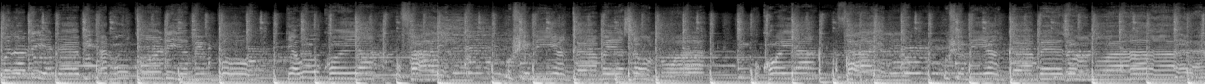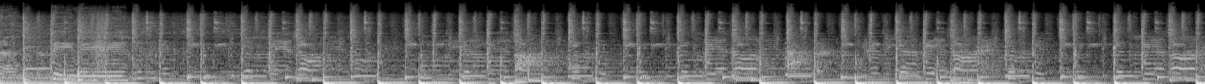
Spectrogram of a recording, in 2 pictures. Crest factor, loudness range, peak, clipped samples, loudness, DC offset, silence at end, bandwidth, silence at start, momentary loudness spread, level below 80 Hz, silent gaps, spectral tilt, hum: 12 dB; 3 LU; 0 dBFS; under 0.1%; -14 LUFS; under 0.1%; 0 s; 17.5 kHz; 0 s; 4 LU; -14 dBFS; none; -4.5 dB/octave; none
